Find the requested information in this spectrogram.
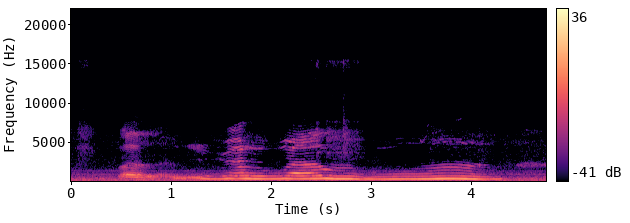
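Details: Cat making soft noises while napping, October 19, 2020: a short rising chirp flows into a long, steady, gently wavering moan of about three seconds, indoors with low background hum.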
